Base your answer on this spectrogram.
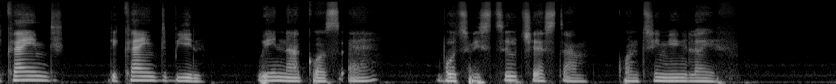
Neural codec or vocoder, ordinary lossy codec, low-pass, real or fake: autoencoder, 48 kHz, 32 numbers a frame, DAC-VAE, trained on Japanese speech; none; none; fake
